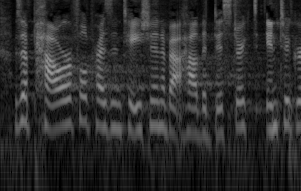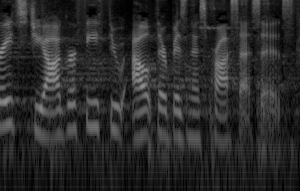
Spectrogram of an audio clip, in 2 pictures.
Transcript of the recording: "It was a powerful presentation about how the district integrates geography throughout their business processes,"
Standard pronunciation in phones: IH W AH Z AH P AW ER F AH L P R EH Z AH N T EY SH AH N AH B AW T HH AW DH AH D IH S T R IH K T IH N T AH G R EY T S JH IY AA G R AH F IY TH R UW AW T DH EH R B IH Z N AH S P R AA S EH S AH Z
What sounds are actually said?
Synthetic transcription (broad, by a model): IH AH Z AH P AW ER F L P R EH Z AH N T EY SH AH N AH B AW T HH AW DH AH D IH S T R IH K T IH N T AH G R EY T S JH IY AA G R AH F IY TH R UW AW T DH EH R B IH Z N AH S P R AA S EH S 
